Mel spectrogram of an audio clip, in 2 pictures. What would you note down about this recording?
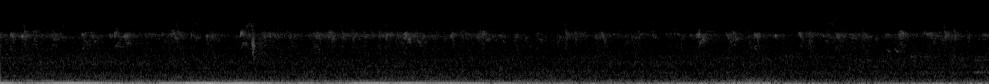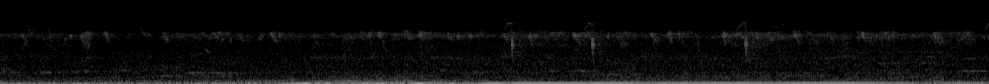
in the park, Traffic sound, A variety of birds call, The snooker sound came from the room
